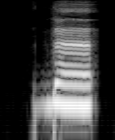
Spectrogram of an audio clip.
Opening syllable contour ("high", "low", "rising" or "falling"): high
